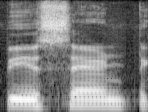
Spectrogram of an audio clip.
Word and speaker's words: patient: किसी शब्द में टी के बाद क्या क्या आ जाए? IA। ठीक है ना? कौन से? IA आ जाए, ठीक है ना? IA आ जाए, IE आ जाए और IO, तो टी का उच्चारण सा हो जाएगा। क्या हो जाएगा? सा हो जाएगा। जैसे यहाँ लिख दूँ मैं, एक सेकेंड, लिख दूँ PATIENT। तो इसे हम बोलते हैं पेशेंट।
